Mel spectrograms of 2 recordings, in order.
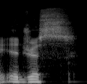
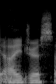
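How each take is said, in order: First: Idris said "ID-ris", short I at the start; his pronunciation. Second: Idris said "EYE-dris", long I at the start; rejected pronunciation. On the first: Streamer gives the way he says the ship's name. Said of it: "I say Idris". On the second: Streamer shows the way he won't say the ship's name. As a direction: Idris with "eye" as the first sound. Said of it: "I don't say Idris". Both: Shown as a demonstration.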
